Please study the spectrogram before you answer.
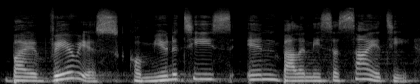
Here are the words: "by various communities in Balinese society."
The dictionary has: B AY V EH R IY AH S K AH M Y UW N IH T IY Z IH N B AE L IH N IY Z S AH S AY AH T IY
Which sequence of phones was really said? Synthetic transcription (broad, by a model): B AY V EH R IY AH S K AH M Y UW N IH T IY Z IH N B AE L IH N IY S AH S AY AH T IY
